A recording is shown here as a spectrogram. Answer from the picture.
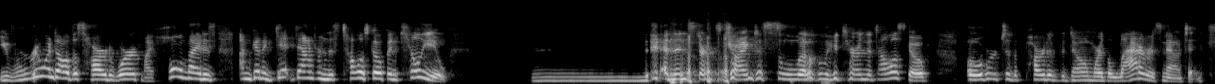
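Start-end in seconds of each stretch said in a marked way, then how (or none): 0.0-4.5 put-on, high, howling furious yell of rage. Retelling how an astronomer shouted down at the night assistant: imitating an angry shout. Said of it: "he's shouting down".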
